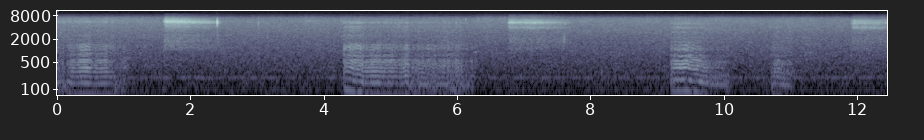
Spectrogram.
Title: The snoring pug, Ricky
